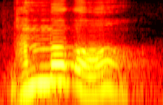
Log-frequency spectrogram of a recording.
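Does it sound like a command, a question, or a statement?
statement. The tune settles down calmly at the end. The speaker is eating right now. "밥을 먹고 있는 상황을 설명하는 걸 수도 있죠"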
